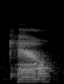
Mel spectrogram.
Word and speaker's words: Kal: by the way of, not sure how you pronounce it, because I'm thinking it's Kal, that's K-A-L, Shaves, and he's on Instagram.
